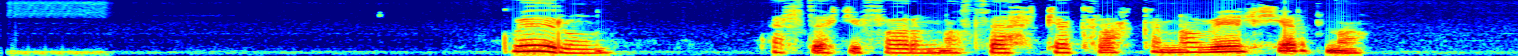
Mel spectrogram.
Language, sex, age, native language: Icelandic, female, 20-29, Icelandic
